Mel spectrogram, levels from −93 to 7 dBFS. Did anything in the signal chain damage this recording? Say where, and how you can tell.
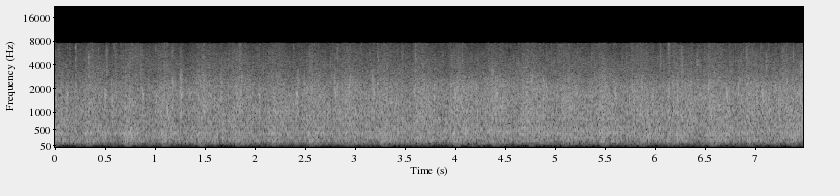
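No, the signal chain shows no damage: the only processing that can be heard is the call microphone path, which trims the lowest bass, as that stage normally does.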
